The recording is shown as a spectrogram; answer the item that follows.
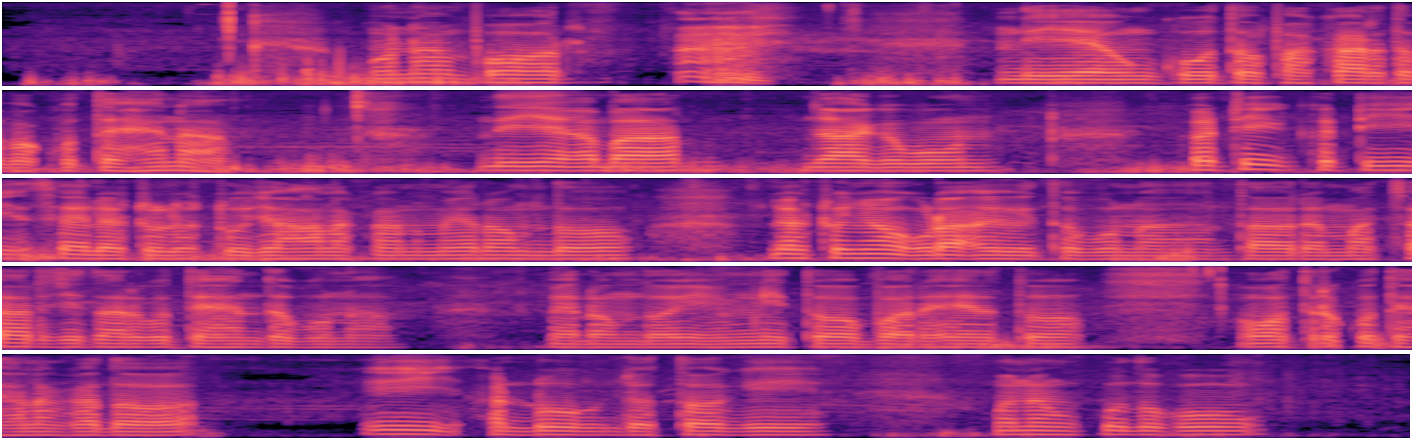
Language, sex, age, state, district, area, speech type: Santali, male, 18-30, West Bengal, Purba Bardhaman, rural, spontaneous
